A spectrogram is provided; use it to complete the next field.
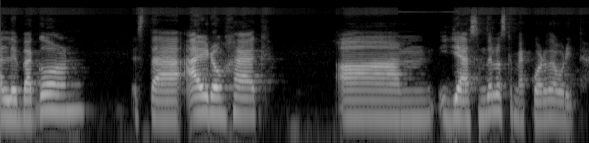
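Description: A woman at medium pitch, bright and sharp in tone, against a quiet background. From Mexico. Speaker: programming educator. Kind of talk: casual chat. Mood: friendly, explanatory.

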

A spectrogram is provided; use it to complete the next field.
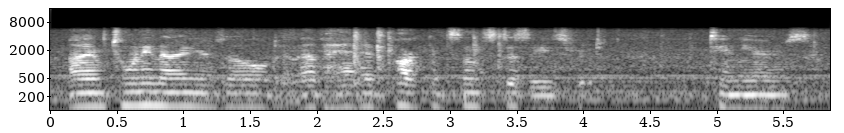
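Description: Very slowly, a man speaks over noticeable background noise. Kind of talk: personal video diary explanation. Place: home room. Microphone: webcam.

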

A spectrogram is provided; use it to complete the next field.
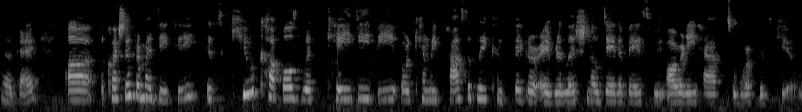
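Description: The speaker is a woman with a fairly high pitch. Her intonation is lively. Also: moderate pace, hardly any pauses. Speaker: data science community organizer; presenter. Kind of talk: webinar introduction and moderation. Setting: video call webinar. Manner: halting, many fillers. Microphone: webcam.

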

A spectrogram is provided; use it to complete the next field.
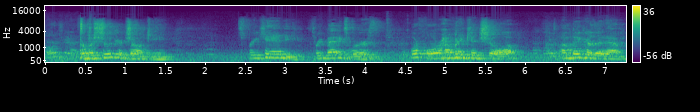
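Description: At a moderate pace, a man talks while noticeable background noise continues. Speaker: stand-up comedian. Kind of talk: stand-up comedy routine. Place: stage.

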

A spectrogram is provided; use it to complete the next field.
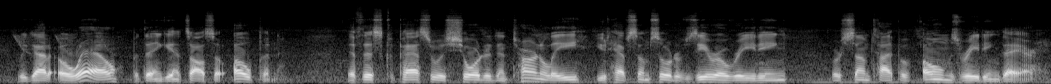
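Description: A man with a fairly low voice and a dark, mellow tone speaks at a moderate pace. His pitch varies in an ordinary way, and the sound is dry with no echo. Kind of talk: tutorial. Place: garden. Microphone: camera far.

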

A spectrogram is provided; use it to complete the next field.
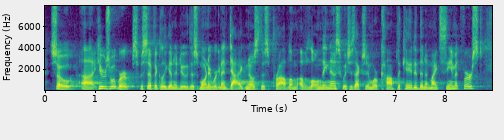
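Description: At a fairly quick pace, a man speaks with pitch that rises and falls in an ordinary way. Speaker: pastor. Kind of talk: sermon. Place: church. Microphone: headset.

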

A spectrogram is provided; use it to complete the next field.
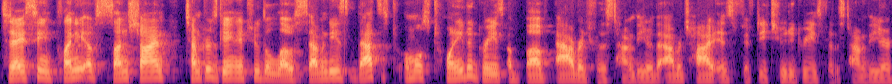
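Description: A man with an American accent and a fairly high voice talks very fast with hardly any pauses, using lively intonation and big swings in loudness. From United States. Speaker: broadcast meteorologist. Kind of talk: TV weather forecast. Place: studio. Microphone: lapel.

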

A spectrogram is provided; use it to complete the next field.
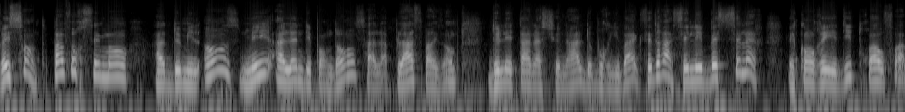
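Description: A moderate pace against a quiet background. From Tunisia. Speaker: audience member. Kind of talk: audience question. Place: hall.

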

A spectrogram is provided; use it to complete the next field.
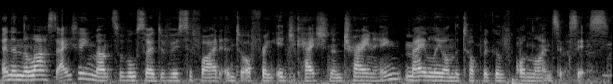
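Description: With light background noise, a woman with a fairly low pitch talks at a very fast pace and ordinary pitch variation. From UK. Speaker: creative agency director. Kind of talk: interview. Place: office.

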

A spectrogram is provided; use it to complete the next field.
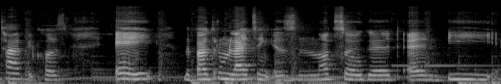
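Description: A woman at a fairly slow pace, with clear music in the background. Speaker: beauty vlogger. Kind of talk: casual vlog chat. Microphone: phone near.

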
